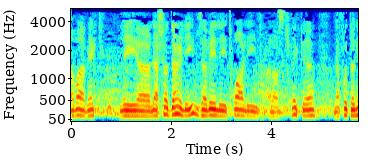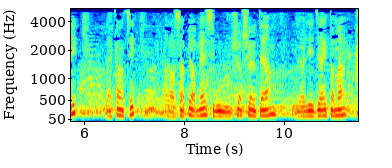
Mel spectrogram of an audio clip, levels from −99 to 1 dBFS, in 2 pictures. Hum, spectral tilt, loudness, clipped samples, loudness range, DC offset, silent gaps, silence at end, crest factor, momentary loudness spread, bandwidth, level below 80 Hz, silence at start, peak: none; -9 dB/octave; -17 LUFS; under 0.1%; 3 LU; under 0.1%; none; 0 s; 14 dB; 10 LU; 5.4 kHz; -64 dBFS; 0 s; -2 dBFS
